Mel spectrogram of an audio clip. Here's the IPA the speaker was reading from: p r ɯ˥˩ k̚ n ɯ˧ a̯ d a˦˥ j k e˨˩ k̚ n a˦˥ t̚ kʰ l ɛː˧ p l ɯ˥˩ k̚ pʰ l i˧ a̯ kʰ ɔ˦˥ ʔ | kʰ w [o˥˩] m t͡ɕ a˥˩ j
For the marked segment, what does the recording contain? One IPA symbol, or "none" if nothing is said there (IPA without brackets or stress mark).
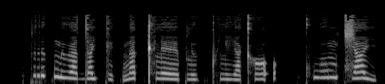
o˥˩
